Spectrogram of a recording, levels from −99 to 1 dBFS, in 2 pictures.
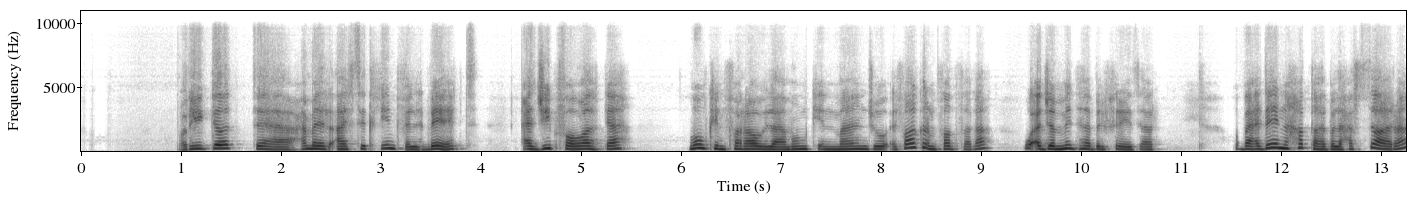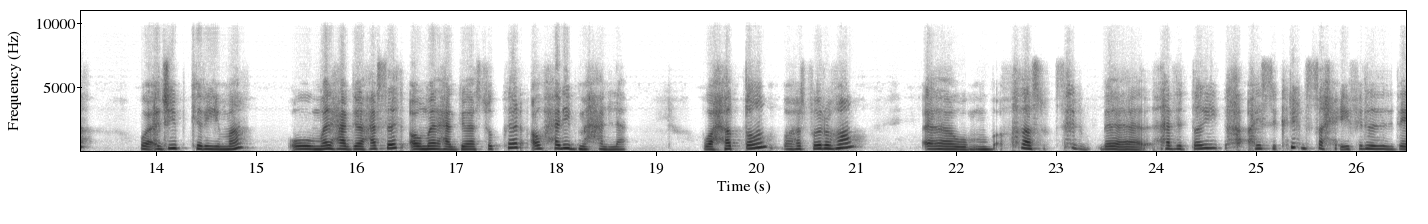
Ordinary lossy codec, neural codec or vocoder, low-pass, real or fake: none; codec, 16 kHz in and 24 kHz out, 0.6 kbps, FocalCodec, streaming, 2048 codes; 9.9 kHz; fake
